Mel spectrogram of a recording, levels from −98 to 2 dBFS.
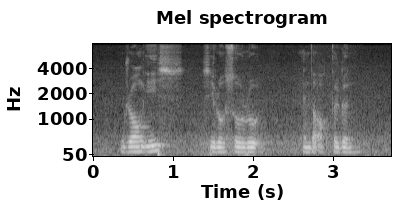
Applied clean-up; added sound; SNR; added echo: none; Bass drum + Waves, surf; 13 dB; none.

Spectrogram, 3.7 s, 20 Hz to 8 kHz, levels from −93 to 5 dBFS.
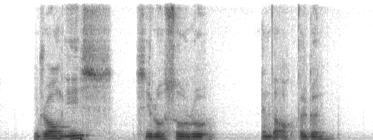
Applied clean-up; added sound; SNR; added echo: neural mask model RNNoise.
